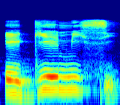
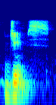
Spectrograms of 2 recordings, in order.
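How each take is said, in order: First: The name begins with an added vowel sound. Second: The name begins with a consonant sound. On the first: This is how an Edo speaker says the name. "an average Edo man says Egiemisi" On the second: This is the English way of saying the name. "not James"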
